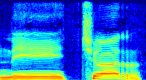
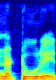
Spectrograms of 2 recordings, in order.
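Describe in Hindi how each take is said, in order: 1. बीच का व्यंजन 'ch' की ध्वनि है। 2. बीच का व्यंजन सादा 't' की ध्वनि है। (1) "अर की आवाज है" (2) "अब इसे नटूरे नहीं पढ़ना है आपको"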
